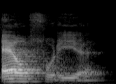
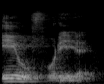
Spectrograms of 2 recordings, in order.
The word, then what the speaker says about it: euforia: Você não diz euforia, euforia. Você diz euforia, euforia. Mesmo que não haja acento circunflexo para fechar o som do E, você tem essa pronúncia correta, euforia, euforia, ok?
